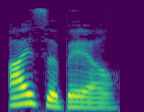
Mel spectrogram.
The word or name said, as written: iseabail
